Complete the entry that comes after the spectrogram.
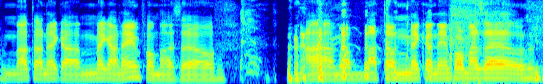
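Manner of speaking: fake French-accented voice. Repeating a line in turns with others, in a French accent. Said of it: "That is the second best French accent I've heard today".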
